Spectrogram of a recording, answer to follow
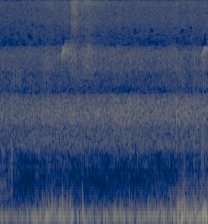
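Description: Low, uneven rumbling on the microphone that grows louder near the end, over a faint steady hiss.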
